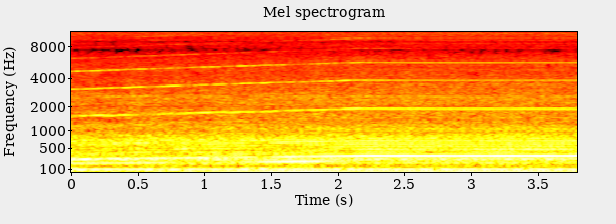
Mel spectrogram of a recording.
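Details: AEG 7000 Series Lavamat washer, brushless motor spinning up to full speed: smooth motor whine climbing in pitch with slight squeaking, no grinding or knocking; normal brushless motor sound, no fault.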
